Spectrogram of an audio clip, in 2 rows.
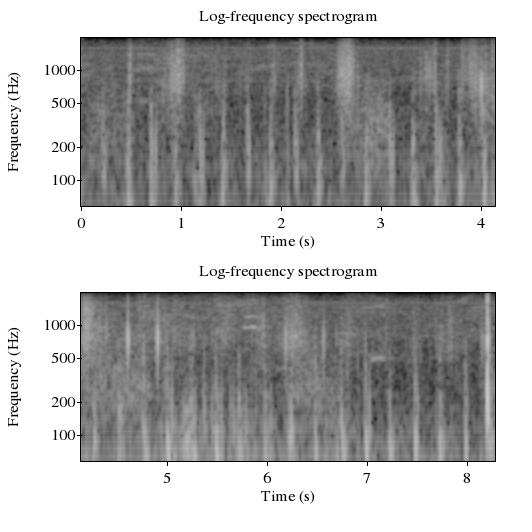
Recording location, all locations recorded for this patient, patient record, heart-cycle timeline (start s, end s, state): tricuspid valve (TV)
aortic valve (AV)+pulmonary valve (PV)+tricuspid valve (TV)+mitral valve (MV)
#Age: Child
#Sex: Female
#Height: 90.0 cm
#Weight: 12.4 kg
#Pregnancy status: False
#Murmur: Absent
#Murmur locations: nan
#Most audible location: nan
#Systolic murmur timing: nan
#Systolic murmur shape: nan
#Systolic murmur grading: nan
#Systolic murmur pitch: nan
#Systolic murmur quality: nan
#Diastolic murmur timing: nan
#Diastolic murmur shape: nan
#Diastolic murmur grading: nan
#Diastolic murmur pitch: nan
#Diastolic murmur quality: nan
#Outcome: Normal
#Campaign: 2015 screening campaign
0.00	4.74	unannotated
4.74	4.86	S1
4.86	4.98	systole
4.98	5.10	S2
5.10	5.21	diastole
5.21	5.32	S1
5.32	5.46	systole
5.46	5.56	S2
5.56	5.68	diastole
5.68	5.79	S1
5.79	5.95	systole
5.95	6.04	S2
6.04	6.21	diastole
6.21	6.32	S1
6.32	6.47	systole
6.47	6.56	S2
6.56	6.72	diastole
6.72	6.83	S1
6.83	6.96	systole
6.96	7.08	S2
7.08	7.20	diastole
7.20	7.32	S1
7.32	7.46	systole
7.46	7.56	S2
7.56	7.70	diastole
7.70	7.80	S1
7.80	7.96	systole
7.96	8.06	S2
8.06	8.19	diastole
8.19	8.29	S1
